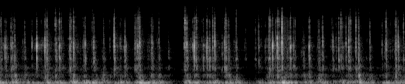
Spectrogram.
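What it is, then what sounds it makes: Mechanical keyboard with bamboo case, typing. Both hands type continuously with the fingertips on a 60% mechanical keyboard with Holy Panda switches, a bamboo case and plastic keycaps. Rapid, crisp clacks combine a bright click around 2.3 kHz with a dull low thump, each dying away almost instantly. A brief pause falls just before the two-second mark.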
